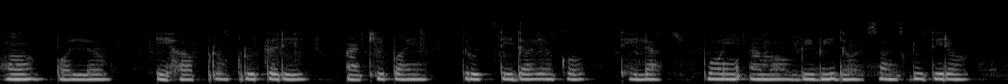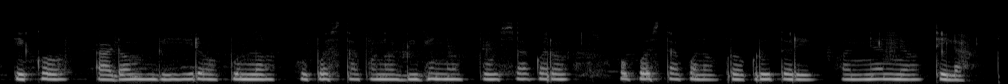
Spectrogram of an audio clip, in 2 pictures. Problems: none marked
